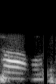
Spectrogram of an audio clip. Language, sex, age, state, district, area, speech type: Dogri, female, 30-45, Jammu and Kashmir, Udhampur, urban, conversation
